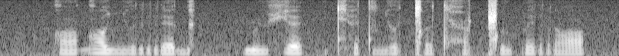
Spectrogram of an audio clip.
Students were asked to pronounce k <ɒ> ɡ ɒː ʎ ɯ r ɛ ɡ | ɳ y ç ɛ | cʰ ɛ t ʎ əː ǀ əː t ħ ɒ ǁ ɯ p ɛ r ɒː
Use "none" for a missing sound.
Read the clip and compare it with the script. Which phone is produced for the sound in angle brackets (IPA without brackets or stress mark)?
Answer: ɒː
